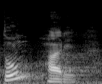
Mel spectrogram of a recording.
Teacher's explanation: म ध्वनि और ह ध्वनि के बीच में जो विराम है वो थोड़ा बड़ा है इसकी तुलना में, इसलिए इसके अर्थ में भिन्नता आ रही है कि यू डिफीट, तुम हारे, तुम हार गए, ये वाली बात आ रही है ना। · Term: संगम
